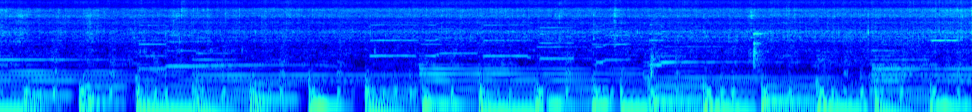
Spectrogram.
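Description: Diced potatoes and onion sizzling as they fry in oil in a pan, stirred with a spatula. A steady background tune runs underneath.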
